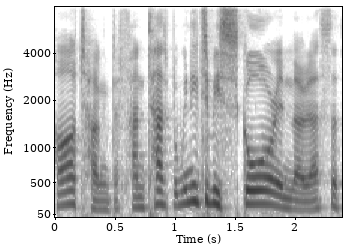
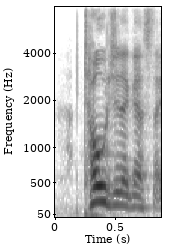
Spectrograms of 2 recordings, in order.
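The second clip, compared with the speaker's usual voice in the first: louder, higher burst of alarm; alarmed outburst; 4 semitones higher, 8 dB louder, much faster than usual. Real, not acted. Gamer watching a goal go in, alarmed outburst. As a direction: blurt it out in panic. Sudden panic at opponent attack.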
